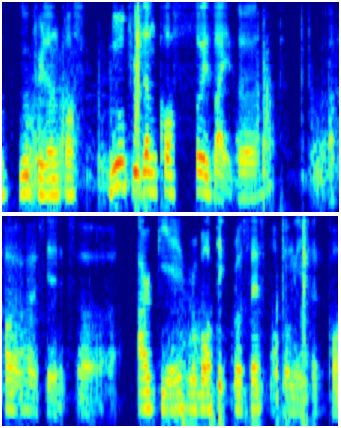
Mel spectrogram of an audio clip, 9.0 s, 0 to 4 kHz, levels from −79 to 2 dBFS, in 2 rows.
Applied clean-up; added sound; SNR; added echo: neural mask model RNNoise.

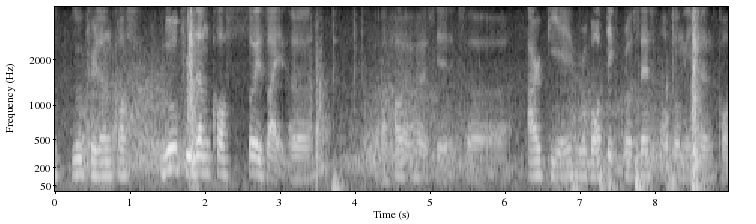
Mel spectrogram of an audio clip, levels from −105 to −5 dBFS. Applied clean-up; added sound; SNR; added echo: none; Sliding door; 7 dB; none.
